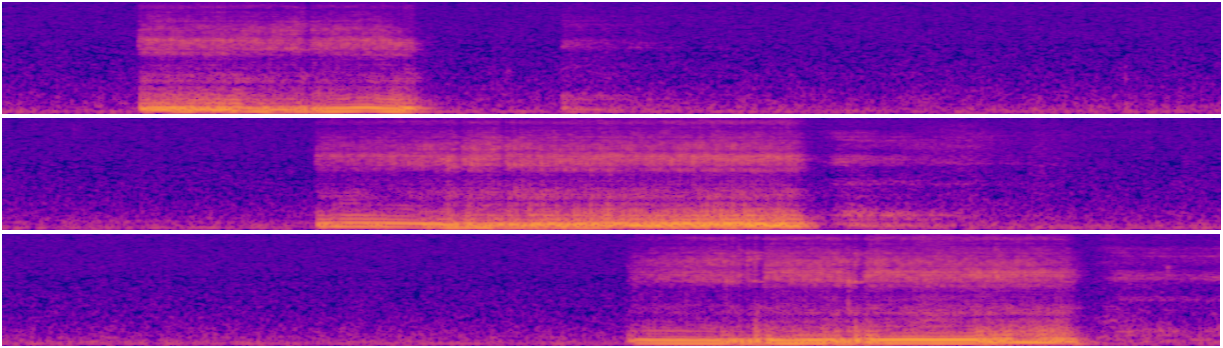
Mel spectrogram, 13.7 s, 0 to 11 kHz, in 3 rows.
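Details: A 4-year-old male American Staffordshire Terrier/Pitbull snores loudly while asleep on his blanket. Low, rattling snores come roughly every five to six seconds, about 11 breaths a minute.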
